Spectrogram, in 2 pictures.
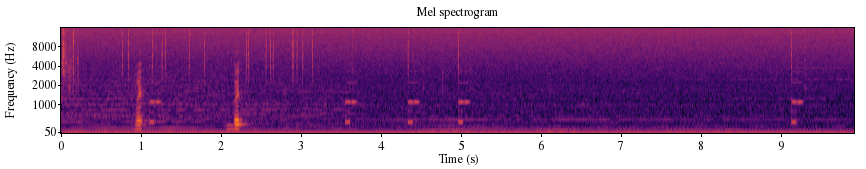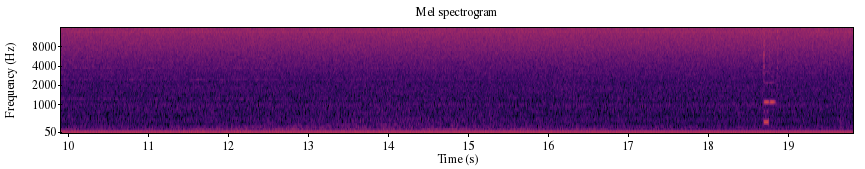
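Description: Short electronic beeps sound as menu items are selected.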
